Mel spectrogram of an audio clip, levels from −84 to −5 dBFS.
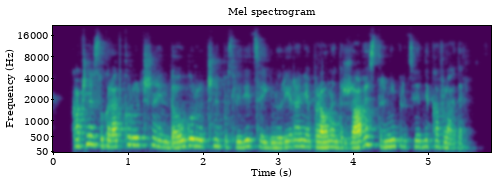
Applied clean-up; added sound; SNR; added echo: neural mask model Resemble Enhance denoiser.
